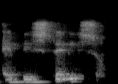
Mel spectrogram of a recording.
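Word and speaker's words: ἐπιστηρίζω: Para animar se pone esa palabra que se pronuncia episterizo, animar, y viene de episte, creer, animar, hacerlos creer más, establecerlos.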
